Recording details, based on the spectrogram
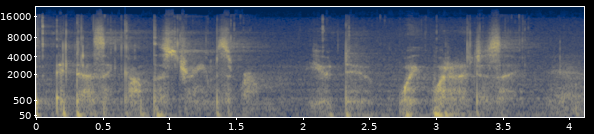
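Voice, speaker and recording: Someone is whispering at a fairly slow pace. Noticeable background noise runs underneath. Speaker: ASMR content creator. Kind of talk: ASMR close-up whisper ramble; casual talk to camera. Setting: close-up new microphone, home recording. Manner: whispered, casual, rambling.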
